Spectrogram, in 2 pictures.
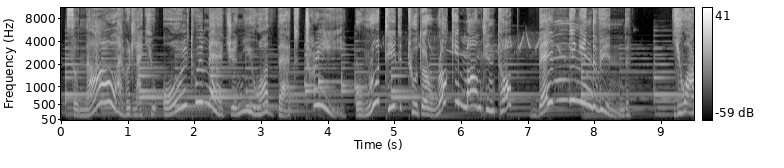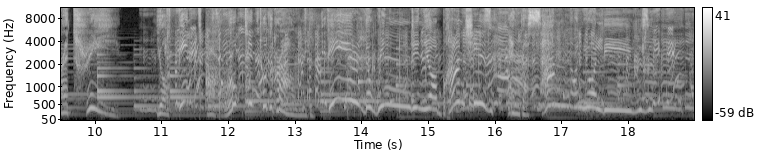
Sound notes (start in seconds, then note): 13.1 all giggling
